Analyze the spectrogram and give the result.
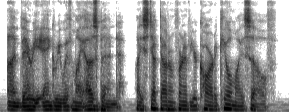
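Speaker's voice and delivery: put-on raspy, slightly unhinged voice. Retelling what a woman in the headlights replied: imitating a raspy, slightly unhinged voice. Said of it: "in a raspy, slightly unhinged voice".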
